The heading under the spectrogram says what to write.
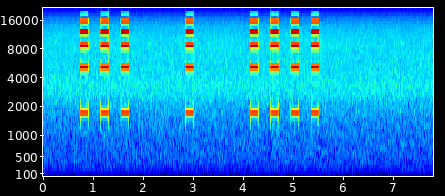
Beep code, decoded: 3-1-4

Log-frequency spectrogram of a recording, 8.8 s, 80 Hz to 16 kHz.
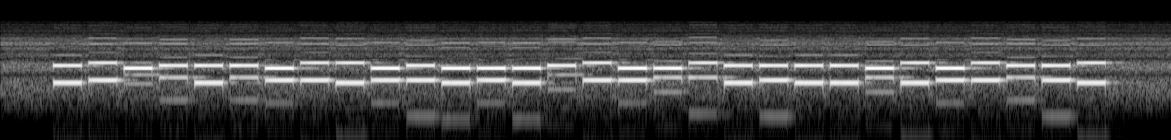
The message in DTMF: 26*828463451410647925227346853

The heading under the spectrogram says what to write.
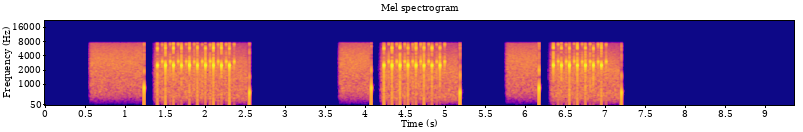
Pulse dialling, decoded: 0 8 7

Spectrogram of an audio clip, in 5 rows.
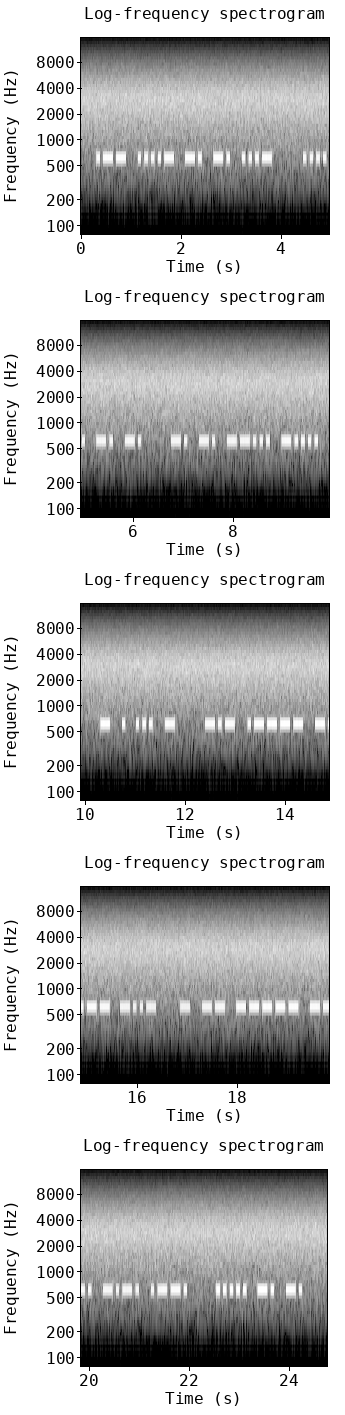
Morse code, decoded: W4NNV 5NN NN76 TEST K1YX TM0GCP 5NN

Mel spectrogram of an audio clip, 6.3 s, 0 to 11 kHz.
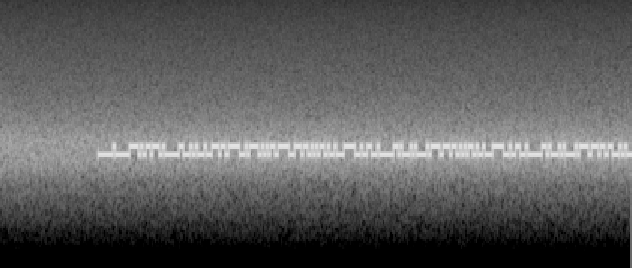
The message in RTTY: CQ TEST S52GXE S52GXE …

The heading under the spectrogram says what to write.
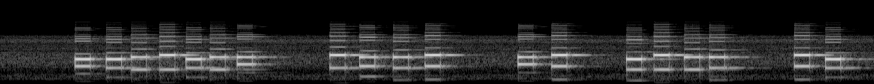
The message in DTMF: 7423420 6859 09 1325 94

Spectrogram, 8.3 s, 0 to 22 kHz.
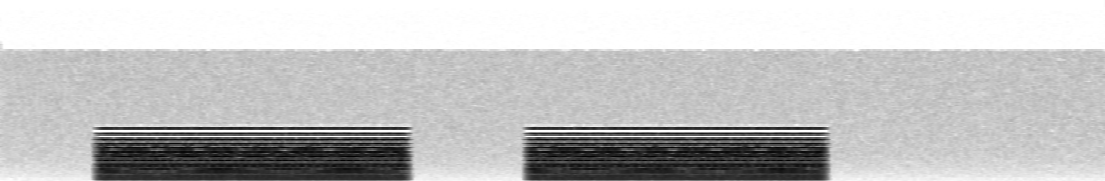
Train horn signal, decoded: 2 long

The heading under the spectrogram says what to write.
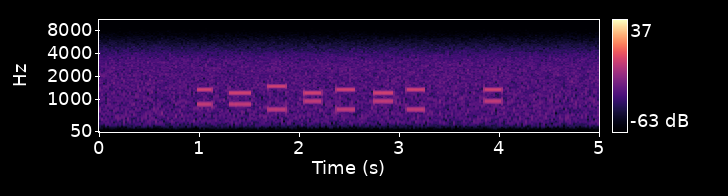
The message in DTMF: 873*2*2 0

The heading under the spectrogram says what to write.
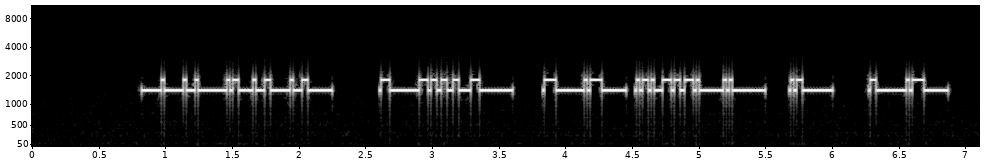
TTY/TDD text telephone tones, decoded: QBUUM IMOED HXBVE

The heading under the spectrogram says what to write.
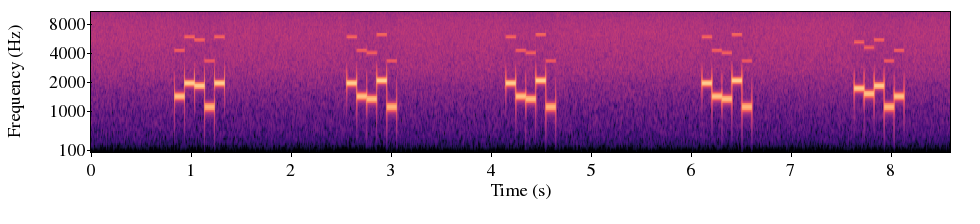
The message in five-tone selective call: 50910 05441 05441 05441 86915

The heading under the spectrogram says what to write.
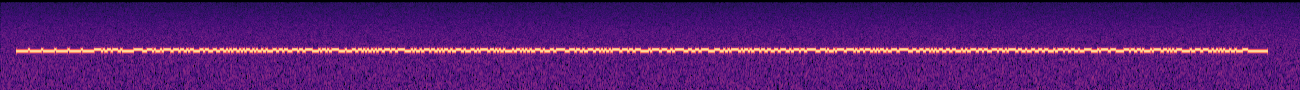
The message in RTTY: THE BLISSFUL ODOURS OF SAUERKRAUT ARE MENTIONED IN THE SATIRICAL EPIC POEM GERMANY.

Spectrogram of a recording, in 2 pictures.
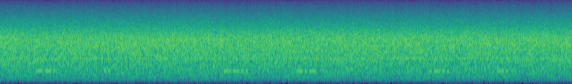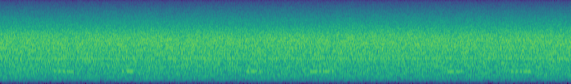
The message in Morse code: GI ZK LD VA RC MV

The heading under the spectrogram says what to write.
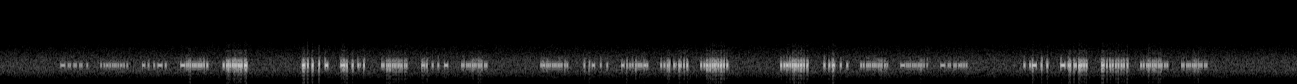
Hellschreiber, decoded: FZ4E9 VL8U8 5YGXZ ZYSER TRCS8

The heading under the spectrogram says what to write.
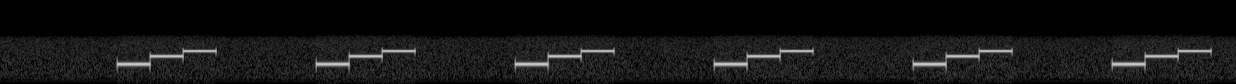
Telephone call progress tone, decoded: special information tone

